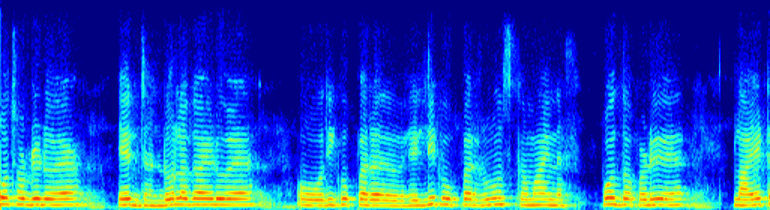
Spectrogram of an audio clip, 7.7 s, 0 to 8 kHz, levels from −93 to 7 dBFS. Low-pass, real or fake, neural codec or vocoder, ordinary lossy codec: 7.2 kHz; fake; codec, 16 kHz, 4.8 kbps, FACodec; Opus, 32 kbps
